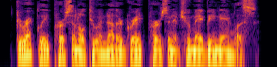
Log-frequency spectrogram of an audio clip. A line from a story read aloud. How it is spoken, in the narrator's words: I added, a little dryly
